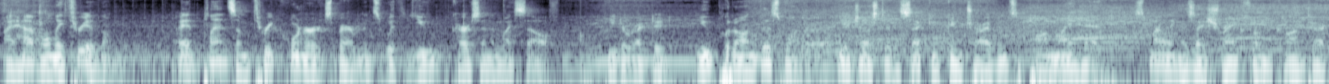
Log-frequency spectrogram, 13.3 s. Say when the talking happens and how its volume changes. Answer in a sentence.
You can hear the talking from 0.0 to 13.2 s, at a steady volume.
